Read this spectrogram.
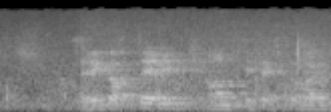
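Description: A man's footsteps tap on a hard floor.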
